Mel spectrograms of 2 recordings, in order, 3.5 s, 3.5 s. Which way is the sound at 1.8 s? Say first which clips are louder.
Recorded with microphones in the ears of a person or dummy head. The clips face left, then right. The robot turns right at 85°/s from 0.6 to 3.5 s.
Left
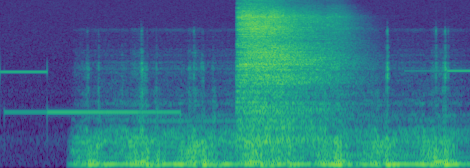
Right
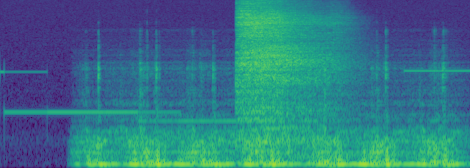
Right 1 dB; 65° right.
